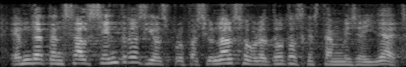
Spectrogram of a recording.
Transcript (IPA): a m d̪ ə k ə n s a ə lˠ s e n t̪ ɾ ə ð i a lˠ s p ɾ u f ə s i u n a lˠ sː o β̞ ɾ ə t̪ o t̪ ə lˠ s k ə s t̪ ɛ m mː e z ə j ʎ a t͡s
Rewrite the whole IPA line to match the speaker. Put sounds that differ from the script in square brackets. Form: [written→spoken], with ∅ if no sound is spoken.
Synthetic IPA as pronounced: [a→ɛ] m d̪ ə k ə n s a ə lˠ s e n t̪ ɾ ə [ð→z] i [a→ə] lˠ s p ɾ u f ə s i u n a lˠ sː o β̞ ɾ ə t̪ o t̪ ə lˠ s k ə s t̪ [ɛ→a] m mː e z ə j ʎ a t͡s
